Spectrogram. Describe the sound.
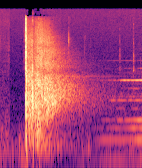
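A handgun fired once, a single sharp, loud crack followed by a long, slowly fading ring, with faint clicks just before the shot.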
